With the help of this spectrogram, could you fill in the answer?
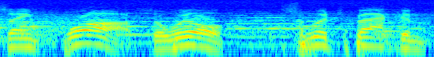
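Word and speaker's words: St. Croix: paa here in Philadelphia they sometimes pronounce his name St Croy the correct Prince pronunciation is St qua so we'll switch back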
